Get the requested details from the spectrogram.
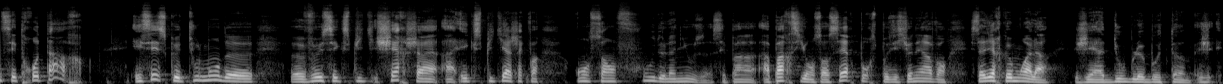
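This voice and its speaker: A man's voice: mid-range voice, darkish tone. A man hosting a trading channel, explaining a price chart in a casual, chatty way and hammering home his point with emphatic repetition.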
